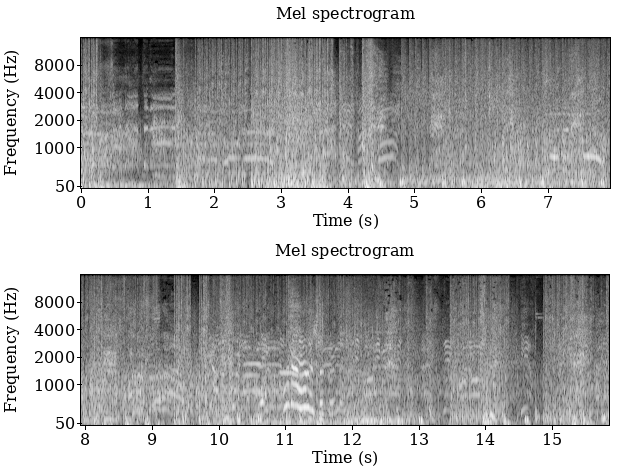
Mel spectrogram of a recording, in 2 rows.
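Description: Dense, continuous battlefield gunfire in Call of Duty 2 on veteran difficulty, with overlapping rifle and machine-gun shots close and loud throughout, as soldiers shout over the din.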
